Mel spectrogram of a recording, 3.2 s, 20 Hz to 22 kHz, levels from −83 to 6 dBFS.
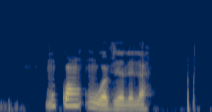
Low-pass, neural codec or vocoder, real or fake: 5.4 kHz; none; real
